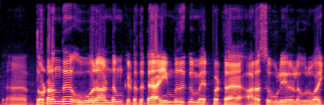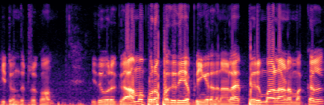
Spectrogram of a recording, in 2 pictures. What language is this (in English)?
Tamil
